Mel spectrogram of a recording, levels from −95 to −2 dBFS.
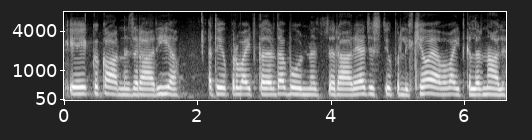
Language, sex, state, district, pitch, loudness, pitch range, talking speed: Punjabi, female, Punjab, Kapurthala, 210 Hz, -12 LUFS, 200-220 Hz, 235 wpm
